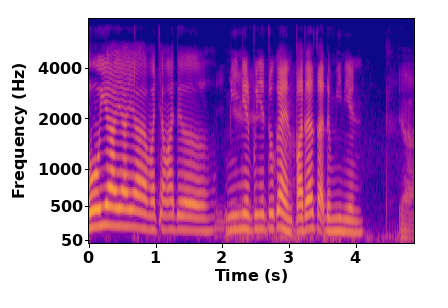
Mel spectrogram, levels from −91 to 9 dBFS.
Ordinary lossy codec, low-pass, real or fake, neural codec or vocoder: none; 7.2 kHz; real; none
